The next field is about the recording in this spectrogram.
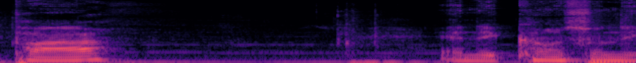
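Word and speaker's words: פ: It's pronounced pa, and it comes from the Hebrew word pa, which is pa ha, connected pa.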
